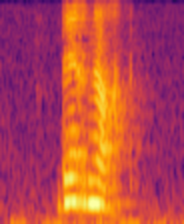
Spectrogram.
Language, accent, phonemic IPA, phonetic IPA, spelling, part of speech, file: Armenian, Eastern Armenian, /deʁˈnɑχt/, [deʁnɑ́χt], դեղնախտ, noun, Hy-դեղնախտ.ogg
- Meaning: jaundice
